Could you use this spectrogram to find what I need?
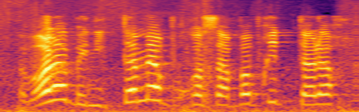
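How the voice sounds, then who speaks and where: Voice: sits high, expressive, rapid-fire, lo-fi sound. A jumpy, foul-mouthed horror game streamer, easily startled and scared, commenting in casual slang while playing. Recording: noisy, game sounds behind voice.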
